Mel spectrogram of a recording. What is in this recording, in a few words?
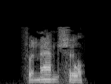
"financial", English; adjectives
